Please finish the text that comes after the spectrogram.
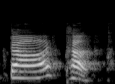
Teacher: जैसे टा ठा, अब आपकी जीवा ऊपर की ओर जा रही है तो गाइस आप समझ जाइए मूर्धा से होता है।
